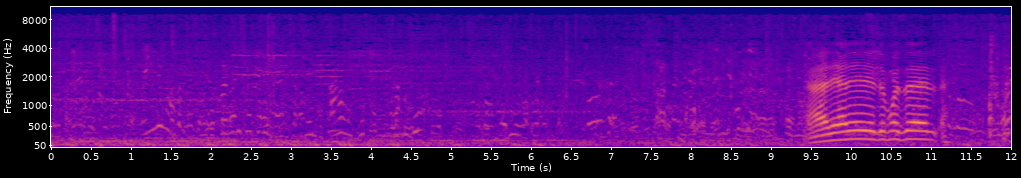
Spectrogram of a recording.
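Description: Runners' feet thud softly on wet grass.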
